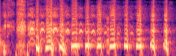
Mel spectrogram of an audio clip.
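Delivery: long high burst of real laughter. Real, not acted. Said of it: "I was fucking laughing".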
